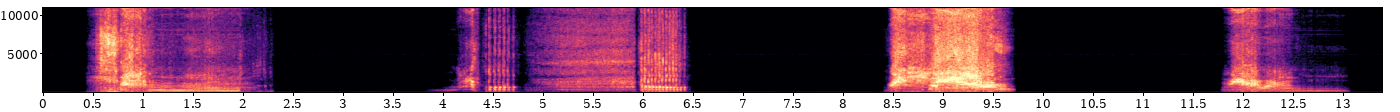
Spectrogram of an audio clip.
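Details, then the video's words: Cougar making harsh, noisy hisses and snarls in short separate bursts, some clipped and explosive, with silent pauses of one to three seconds between them. "Mountain Lion (Cougar) Sounds"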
